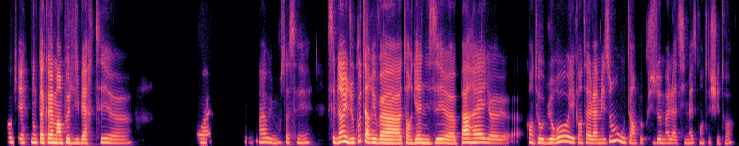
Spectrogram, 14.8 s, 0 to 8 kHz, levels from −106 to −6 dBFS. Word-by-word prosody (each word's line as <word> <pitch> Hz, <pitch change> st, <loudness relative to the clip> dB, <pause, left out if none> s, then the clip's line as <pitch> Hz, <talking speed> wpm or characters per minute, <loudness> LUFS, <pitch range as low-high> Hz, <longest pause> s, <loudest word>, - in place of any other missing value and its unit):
OK, 220 Hz, -3 st, -5 dB
donc 215 Hz, -2 st, +1 dB
tu 220 Hz, -, +5 dB
as -, -, +3 dB
quand 215 Hz, +1 st, +4 dB
même 210 Hz, -1 st, +6 dB
un 200 Hz, 0 st, +7 dB
peu 205 Hz, +1 st, +1 dB
de -, -, -7 dB
liberté, 200 Hz, +2 st, -3 dB
heu 185 Hz, -1 st, -10 dB, 1.5 s
Ouais. 210 Hz, 0 st, -5 dB, 1.1 s
Ah 230 Hz, 0 st, -3 dB
oui, 220 Hz, -2 st, -4 dB
bon, 195 Hz, +3 st, -10 dB
ça 215 Hz, -1 st, -10 dB
c'est, 205 Hz, 0 st, -9 dB, 0.4 s
c'est 230 Hz, -, -4 dB
bien. 255 Hz, +6 st, +5 dB
Et 275 Hz, -, +7 dB
du 210 Hz, 0 st, +3 dB
coup, 290 Hz, +8 st, -1 dB
tu -, -, -1 dB
arrives 215 Hz, -2 st, +4 dB
à 190 Hz, -2 st, +5 dB
t'organiser, 200 Hz, 0 st, +1 dB
heu, 180 Hz, -1 st, -1 dB
pareil, 220 Hz, +3 st, +3 dB
heu, 190 Hz, -1 st, -7 dB, 0.3 s
quand 220 Hz, -4 st, -6 dB
tu 220 Hz, -, -11 dB
es 210 Hz, -, +1 dB
au 200 Hz, -, +1 dB
bureau 220 Hz, +9 st, +1 dB
et 230 Hz, -4 st, +1 dB
quand 205 Hz, -3 st, -7 dB
tu 215 Hz, -, -7 dB
es -, -, 0 dB
à 195 Hz, -, 0 dB
la 190 Hz, 0 st, 0 dB
maison? 195 Hz, -, -4 dB
Ou 250 Hz, -6 st, -2 dB
tu 210 Hz, 0 st, -12 dB
as -, -, -4 dB
un 180 Hz, -, -8 dB
peu 195 Hz, +2 st, -13 dB
plus 195 Hz, 0 st, -17 dB
de 200 Hz, 0 st, -3 dB
mal 195 Hz, 0 st, -9 dB
à 185 Hz, -, -9 dB
t'y 185 Hz, +2 st, -15 dB
mettre 200 Hz, +2 st, -12 dB
quand 190 Hz, -3 st, -13 dB
tu -, -, -25 dB
es -, -, -20 dB
chez 175 Hz, -, -12 dB
toi? 180 Hz, +6 st, -17 dB
205 Hz, 230 wpm, -21 LUFS, 190-220 Hz, 1.5 s, un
